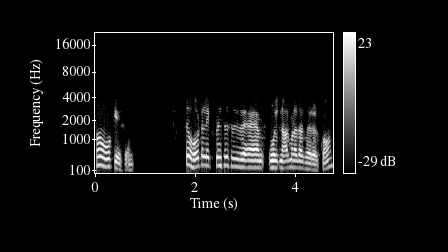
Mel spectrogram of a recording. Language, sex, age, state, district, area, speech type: Tamil, male, 18-30, Tamil Nadu, Nilgiris, urban, conversation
